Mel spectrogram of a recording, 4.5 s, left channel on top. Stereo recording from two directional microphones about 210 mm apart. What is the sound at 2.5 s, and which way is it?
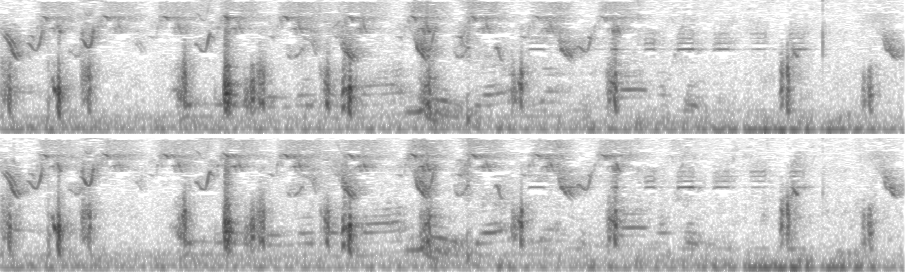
Chicken, 35° left (ahead or behind).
